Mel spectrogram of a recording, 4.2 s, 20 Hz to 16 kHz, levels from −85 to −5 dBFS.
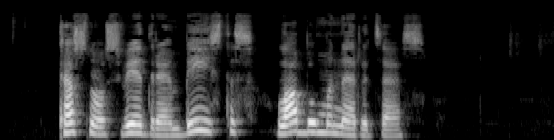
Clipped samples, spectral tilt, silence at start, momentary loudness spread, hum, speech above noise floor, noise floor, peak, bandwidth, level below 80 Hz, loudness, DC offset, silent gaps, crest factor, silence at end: under 0.1%; -4.5 dB/octave; 0.45 s; 14 LU; none; 57 dB; -79 dBFS; -2 dBFS; 11 kHz; -78 dBFS; -22 LUFS; under 0.1%; none; 20 dB; 1 s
